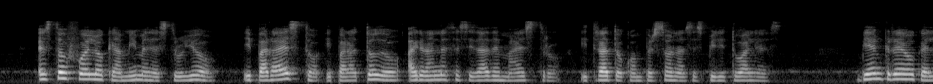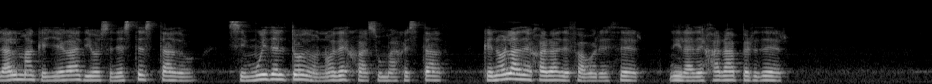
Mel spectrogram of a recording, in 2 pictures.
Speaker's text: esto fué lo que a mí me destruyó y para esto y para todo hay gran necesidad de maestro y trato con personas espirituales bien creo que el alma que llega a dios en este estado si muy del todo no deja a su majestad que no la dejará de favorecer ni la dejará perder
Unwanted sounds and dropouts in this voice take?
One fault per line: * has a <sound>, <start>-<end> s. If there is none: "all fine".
all fine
